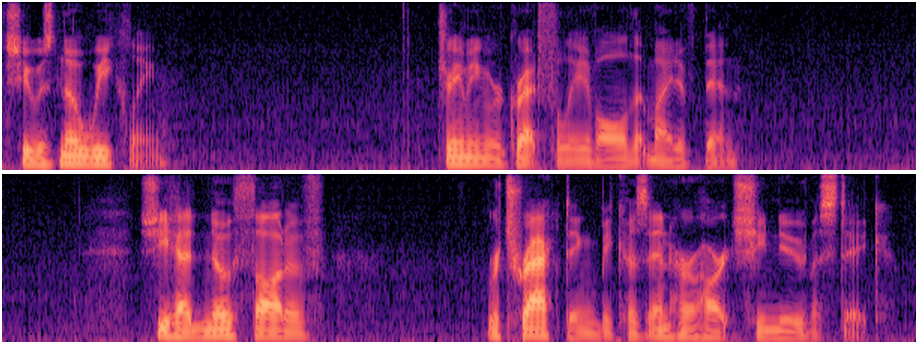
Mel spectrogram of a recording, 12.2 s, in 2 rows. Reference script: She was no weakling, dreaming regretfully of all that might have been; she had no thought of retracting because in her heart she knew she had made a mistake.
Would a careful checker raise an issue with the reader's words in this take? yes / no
yes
